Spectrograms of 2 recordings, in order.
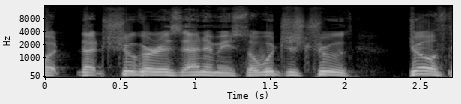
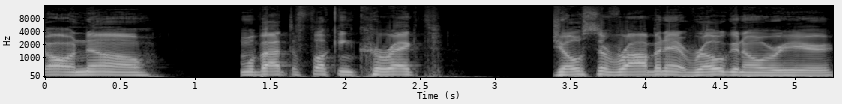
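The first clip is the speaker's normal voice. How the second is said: ordinary delivery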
